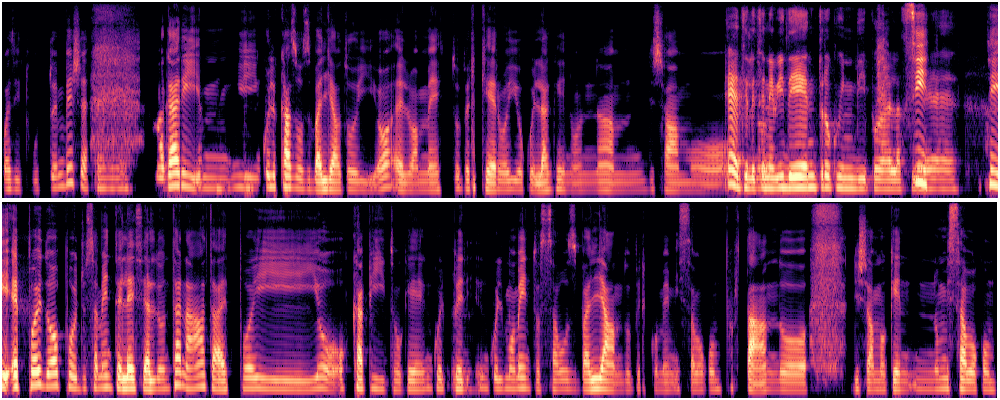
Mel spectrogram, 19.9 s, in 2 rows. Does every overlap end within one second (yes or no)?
yes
